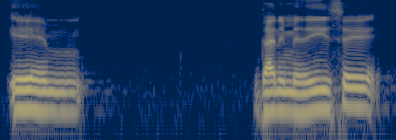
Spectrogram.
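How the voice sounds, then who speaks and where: Here is a man born in Nicaragua giving his testimony to a church audience. His voice sits at an ordinary middle pitch, and he tells his story with easy, lightly humorous anecdotes. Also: level tone, extremely slow, dark tone, clean tone.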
